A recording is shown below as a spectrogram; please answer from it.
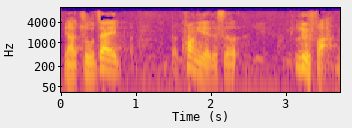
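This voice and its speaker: A man interpreting a sermon phrase by phrase, husky and somewhat halting, rephrasing as he goes. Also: medium pitch, lively intonation, a little mellow.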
